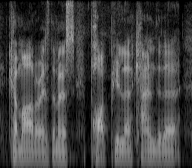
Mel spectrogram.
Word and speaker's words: Kamala: The BBC explained how to pronounce her name, Calvin. Go on. Kamala.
